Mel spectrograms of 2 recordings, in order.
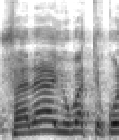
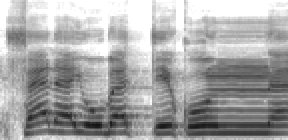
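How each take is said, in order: First: The l is followed by a long a. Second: The l is followed by a short a. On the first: The speaker calls it wrong. "هي مش لام الف" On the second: The speaker calls it right. "فتحه بس على اللام اهي"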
